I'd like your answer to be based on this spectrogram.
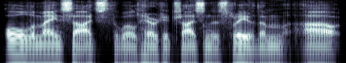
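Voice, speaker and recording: A man guesting on a radio travel show, a tour leader explaining sites in a measured way. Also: deep voice, darkish tone, no room sound, clean studio sound. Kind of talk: radio interview.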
